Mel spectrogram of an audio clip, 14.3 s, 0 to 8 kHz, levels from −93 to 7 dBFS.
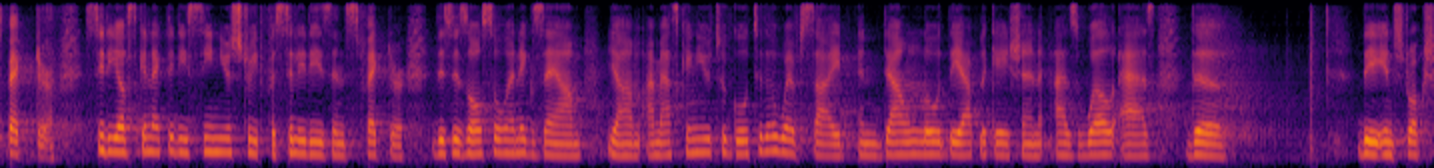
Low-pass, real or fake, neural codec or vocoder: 7.2 kHz; fake; codec, 16 kHz, 0.9 kbps, LongCat-Audio-Codec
